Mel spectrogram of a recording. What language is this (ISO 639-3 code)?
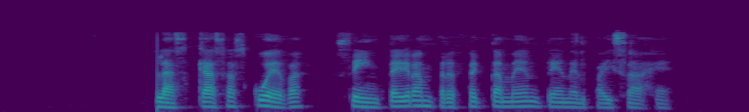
spa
